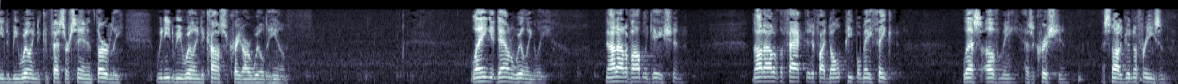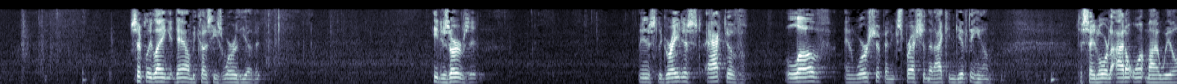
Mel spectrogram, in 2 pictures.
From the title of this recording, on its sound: Ketha Heights Baptist Church ~ Live Broadcast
